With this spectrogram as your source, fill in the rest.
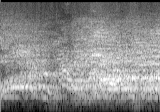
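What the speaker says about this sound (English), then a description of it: "Listen to this crowd." A wrestling crowd in Bacchus Marsh, Australia cheering and chanting, a loud dense roar of many voices that holds steady without a break.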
